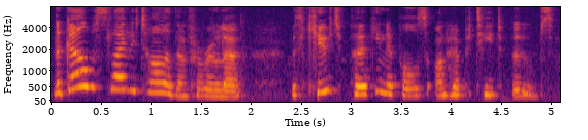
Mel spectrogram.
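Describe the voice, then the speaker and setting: A woman's voice: high voice, sing-song, moderate pace. A woman reading a story aloud and breaking off for casual, sarcastic commentary. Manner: wry, sarcastic asides.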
